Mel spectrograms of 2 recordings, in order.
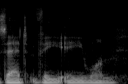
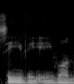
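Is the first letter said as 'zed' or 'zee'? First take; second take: zed; zee. First: The first letter is said the British way, zed. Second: The first letter is said the American way, zee. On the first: The speaker calls it wrong. "doesn't sound right, does it?" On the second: The speaker calls it right. "that sounds better"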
